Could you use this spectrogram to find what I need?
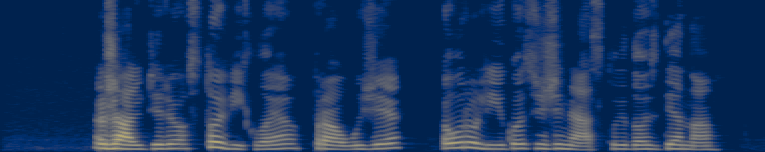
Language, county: Lithuanian, Kaunas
